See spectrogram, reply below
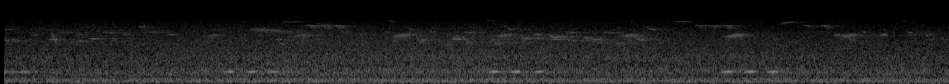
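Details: Eurasian hoopoe met in the wild, calling: soft, low, hollow triple hoots repeated every two to three seconds, half buried under strong wind, with thin high chirps of other birds scattered above.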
